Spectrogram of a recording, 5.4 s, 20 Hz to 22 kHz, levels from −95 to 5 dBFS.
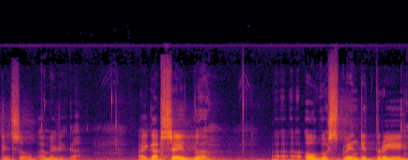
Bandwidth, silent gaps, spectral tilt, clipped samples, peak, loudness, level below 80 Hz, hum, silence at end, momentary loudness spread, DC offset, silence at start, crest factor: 16.5 kHz; none; -5 dB/octave; under 0.1%; -6 dBFS; -22 LUFS; -36 dBFS; none; 0 s; 22 LU; under 0.1%; 0 s; 18 dB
